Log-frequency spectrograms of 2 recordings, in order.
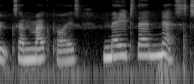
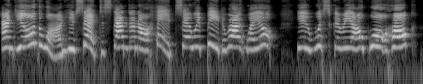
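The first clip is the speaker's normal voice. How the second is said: high, loud furious scream; screaming wife; 12 semitones higher, 8 dB louder, faster than usual. Acted. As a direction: fire back at the husband. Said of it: "screamed Missus Twit".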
